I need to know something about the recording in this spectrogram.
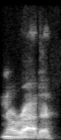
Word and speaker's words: Narada: it's like for me, I pronounce it Narada. Some people might pronounce it Narada. So Narada, it doesn't matter. Like I don't have a preference, but it's been Narada all my life.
